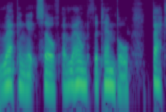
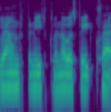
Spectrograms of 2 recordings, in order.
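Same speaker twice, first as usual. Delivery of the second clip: plain reading voice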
